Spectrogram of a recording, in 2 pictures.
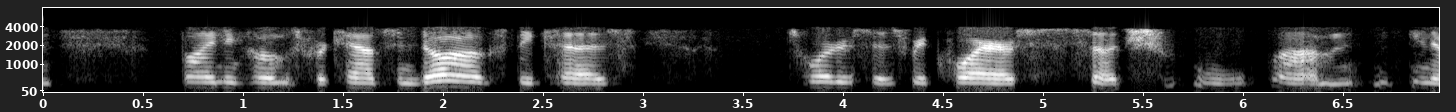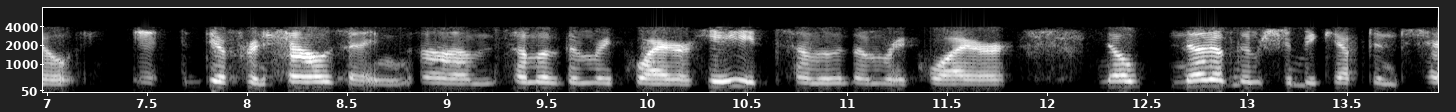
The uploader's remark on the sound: open up the lines for listeners to call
